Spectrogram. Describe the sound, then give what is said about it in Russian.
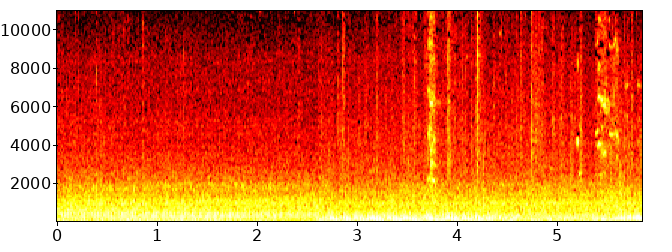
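A light armoured car drives past a fortress wall, its engine a loud, steady, rumbling drone whose note shifts partway through, with faint higher clicks above it. “Под стеной крепости едет легкий броневик.”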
